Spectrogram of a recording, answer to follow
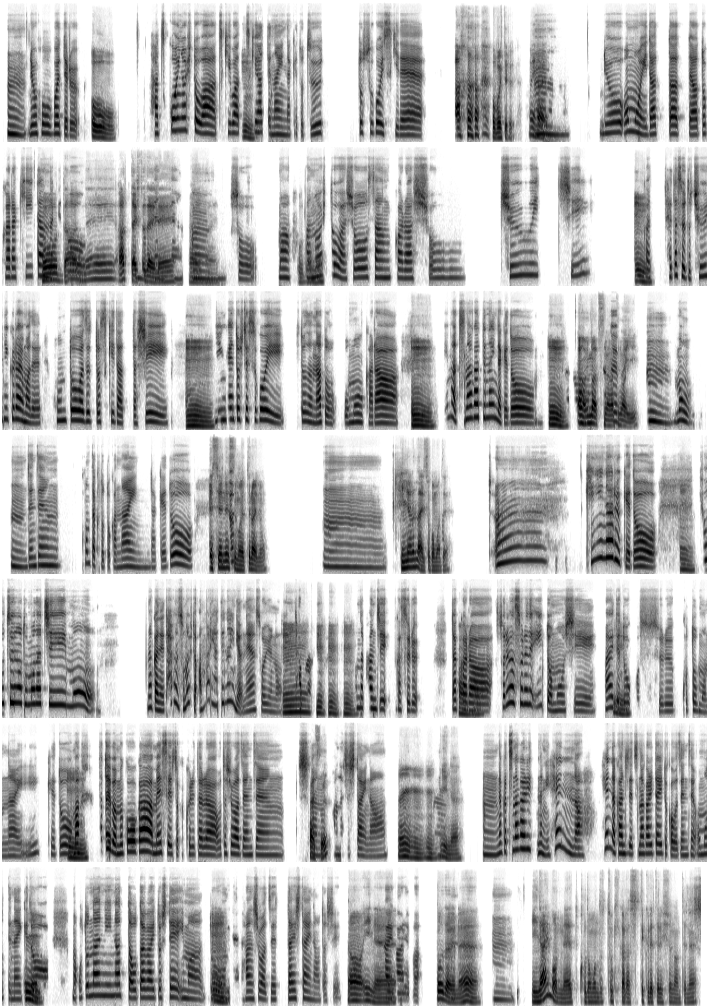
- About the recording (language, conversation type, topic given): Japanese, unstructured, 昔の恋愛を忘れられないのは普通ですか？
- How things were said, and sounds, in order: laugh; other background noise; other noise; tapping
